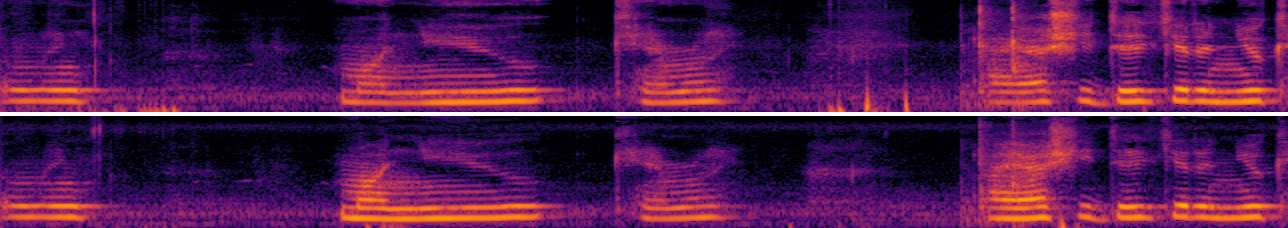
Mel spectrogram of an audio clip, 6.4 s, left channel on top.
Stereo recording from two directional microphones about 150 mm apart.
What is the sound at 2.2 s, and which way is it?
Speech, 5° right (ahead or behind).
